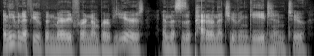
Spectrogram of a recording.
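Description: A man's voice: on the low side, quick pace, dry recording, studio quality. A man with an American accent giving conversational, explanatory advice as a podcast co-host. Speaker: podcast co-host, mental health provider.

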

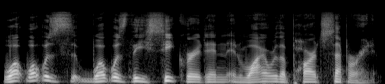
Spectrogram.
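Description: A man with a medium-pitched voice hosts a talk radio show. He talks conversationally, circling back to rephrase and throwing out rhetorical questions. The sound is close and dry, with hardly any room in it. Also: animated, moderate pace, vocal fry, a little mellow, no room sound. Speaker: radio host. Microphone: close studio microphone.

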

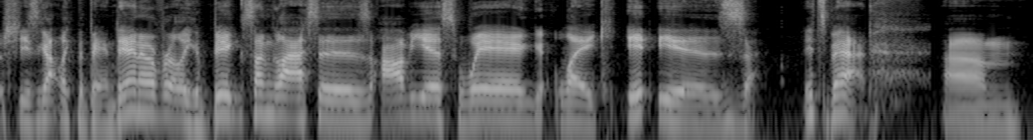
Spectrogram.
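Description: A man's voice: a little high, fairly bright tone, smooth, no echo. A man co-hosting a casual podcast, recapping an episode in a sardonic, profane way with lots of fillers.

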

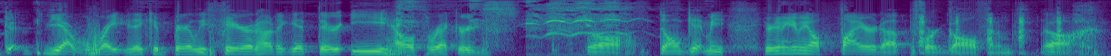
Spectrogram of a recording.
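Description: A man's voice: mid-range voice, wildly swooping pitch, normal speed, background noise. A man co-hosting a sports podcast, dry and teasing in casual banter. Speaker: podcast co-host.

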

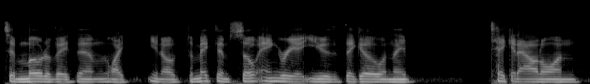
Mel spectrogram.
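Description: A man's voice: mid-range voice, flat delivery, normal speed, clear, resonant tone, lo-fi sound. A man who coaches, co-hosting a casual podcast chat in an easygoing, hedging way full of "like" and "um".

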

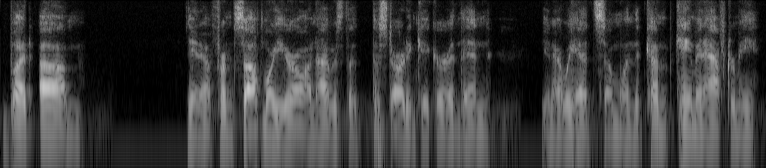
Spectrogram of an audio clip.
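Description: A man's voice: deep voice, level tone, normal speed, darkish tone. A man telling a story in a casual chat, with many fillers and restarts. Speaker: co-host recalling high school kicking.

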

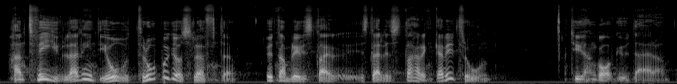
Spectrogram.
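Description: Gravelly, lively male preacher in a hall. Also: a little high. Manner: playful, joking preacher with wordplay. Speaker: pastor. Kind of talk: sermon.

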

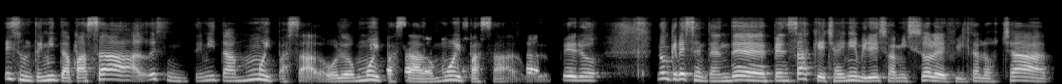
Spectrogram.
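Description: A man's voice: sits high, normal speed, vocal fry, a bit bright. A man with a Rioplatense Spanish accent, taunting someone in heated banter, repeating jabs and talking over them. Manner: mocking, repetitive, talks over others. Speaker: streamer in a voice-chat space.

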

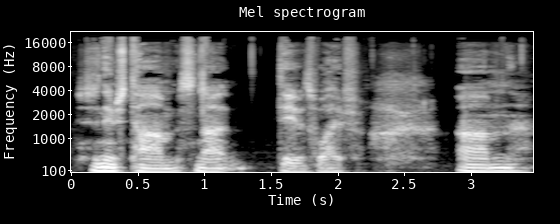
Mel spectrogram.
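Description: A man's voice: deep voice, little pitch movement, takes it slowly, breathy edge. A man co-hosting a podcast in casual chat, rambling with lots of fillers and easy laughter. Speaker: podcast co-host.

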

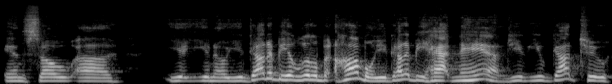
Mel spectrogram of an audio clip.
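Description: A man's voice: a little high, moderate pace. A man, a company founder and guest, telling business stories in an interview with an emphatic, folksy delivery that repeats phrases for effect. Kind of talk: animated storytelling in an interview.

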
